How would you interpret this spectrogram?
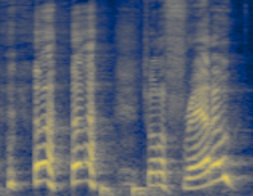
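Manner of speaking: mock ad voice. Parodying a chocolate advert with a laugh.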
